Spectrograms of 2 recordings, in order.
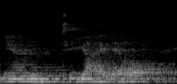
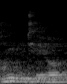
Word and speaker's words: until: If you see U-N-T-I-L, it's now not pronounced until, it's just until.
